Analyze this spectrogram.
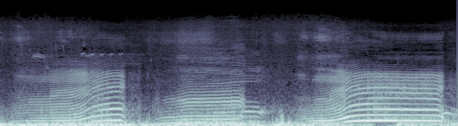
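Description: A calf held in a cattle chute bawling three times. Each call rises in pitch and then holds; the last is the loudest and longest, about two seconds.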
